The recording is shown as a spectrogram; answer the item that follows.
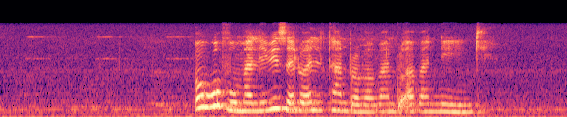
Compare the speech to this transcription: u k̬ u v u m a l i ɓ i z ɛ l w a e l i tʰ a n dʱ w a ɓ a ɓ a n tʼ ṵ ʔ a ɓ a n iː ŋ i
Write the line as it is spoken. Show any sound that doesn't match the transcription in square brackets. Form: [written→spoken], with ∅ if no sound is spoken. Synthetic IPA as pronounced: u k̬ u v u m a l i ɓ i z ɛ l w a e l i tʰ a n dʱ w a ɓ a ɓ a n tʼ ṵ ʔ a ɓ a n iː ŋ i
